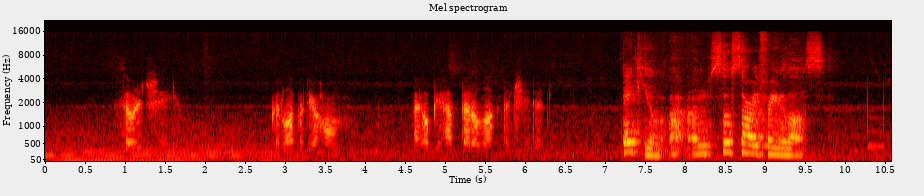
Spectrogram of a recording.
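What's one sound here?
A young woman talks on a phone, close by and calmly.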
